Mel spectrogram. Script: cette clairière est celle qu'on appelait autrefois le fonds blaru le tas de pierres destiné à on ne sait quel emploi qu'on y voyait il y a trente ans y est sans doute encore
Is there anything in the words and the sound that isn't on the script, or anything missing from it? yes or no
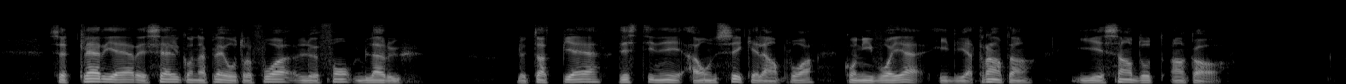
no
